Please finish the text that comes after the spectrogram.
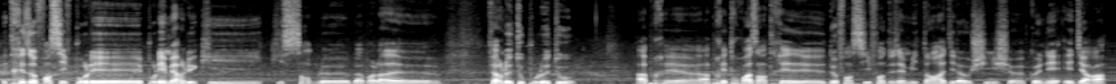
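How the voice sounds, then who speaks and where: A man giving live football commentary as a match commentator, getting excited at big moments. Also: mid-range voice, slight background noise.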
